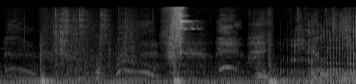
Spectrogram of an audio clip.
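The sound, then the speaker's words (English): A very large mountain lion on the other side of a door roars and snarls in three loud, rough bursts spaced a second or so apart, with low growling and a rumbling backdrop between them and no one speaking. “On the other side of the door is a mountain lion.”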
